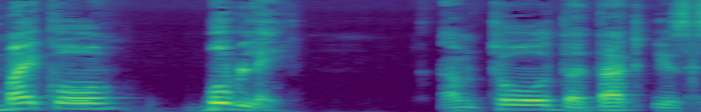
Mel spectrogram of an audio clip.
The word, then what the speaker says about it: Bublé: And Harry and Meghan were joined at their table guests, you know, with friends like Michael Bublé. I'm told that that is how my family is pronounced.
